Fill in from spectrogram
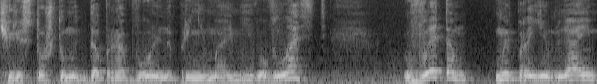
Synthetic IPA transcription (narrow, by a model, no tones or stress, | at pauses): t͡ɕɪɾʲɪst̪o̞ʂt̪o̞mɨd̪əbrɐvo̞lʲnəpɾʲɪnʲɪmajɪmjɪ̰vo̞vlˠasʲtʲ | vɛt̪əmː | ɨpɾəjɪvlʲæjɪm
